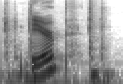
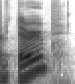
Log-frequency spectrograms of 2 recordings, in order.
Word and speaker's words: dirb: And luckily, inside of our Kali Linux, if I open a second terminal and I type locate dirb or derb, however you want to pronounce it, we go to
